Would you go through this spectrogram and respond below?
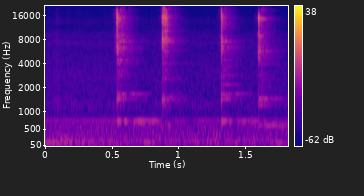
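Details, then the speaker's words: Kawasaki KX450F wheel spokes tapped after tightening: five taps each give the same clear ringing ping, no dull thud; spokes evenly tensioned. "now it's the same so that sounds absolutely beautiful"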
